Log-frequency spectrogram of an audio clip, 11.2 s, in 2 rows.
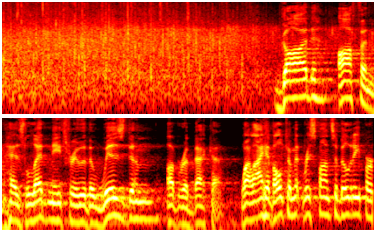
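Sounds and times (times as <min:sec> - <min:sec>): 
audience clapping: 0:00.0 - 0:06.4
speech: 0:04.1 - 0:11.1.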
